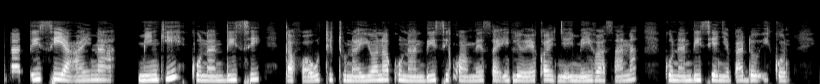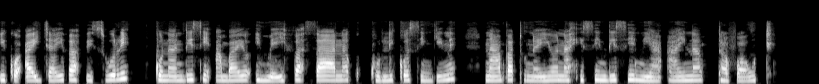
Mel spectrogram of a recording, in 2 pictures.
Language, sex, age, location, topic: Swahili, female, 25-35, Nakuru, finance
